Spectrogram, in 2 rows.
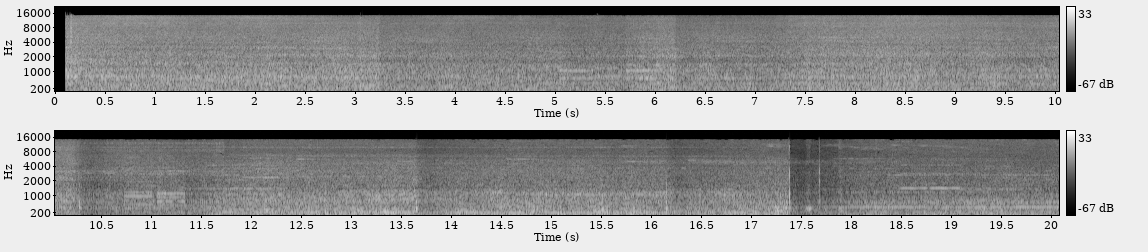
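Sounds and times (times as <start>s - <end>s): train rushing past: 0.1s - 20.0s.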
